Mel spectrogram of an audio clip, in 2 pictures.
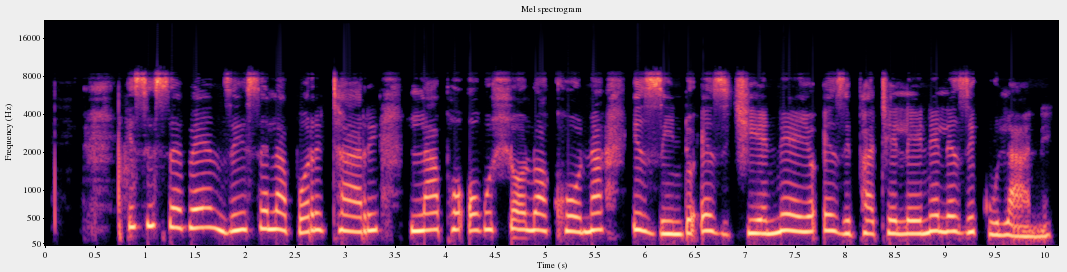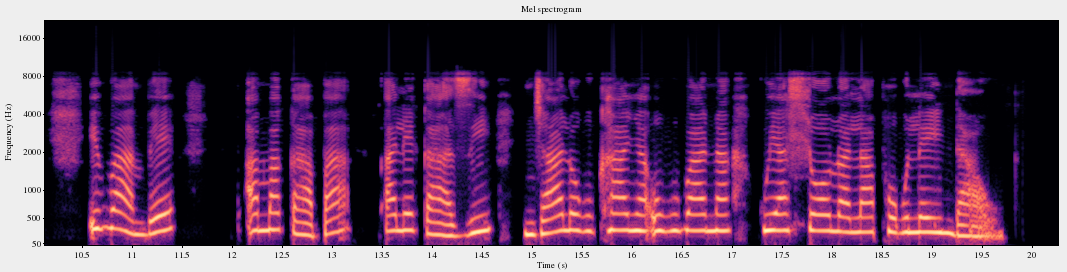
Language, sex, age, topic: North Ndebele, male, 25-35, health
